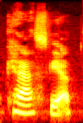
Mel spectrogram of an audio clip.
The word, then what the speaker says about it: Cassia: That's how you pronounce her name, Cassia.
